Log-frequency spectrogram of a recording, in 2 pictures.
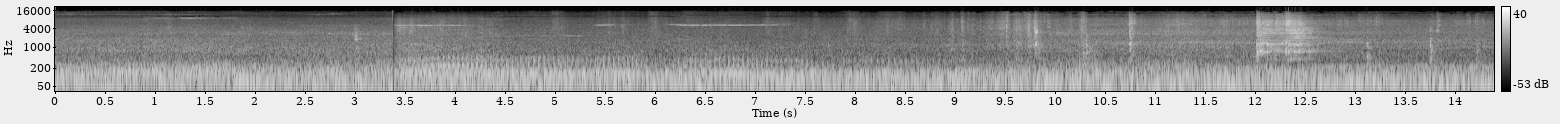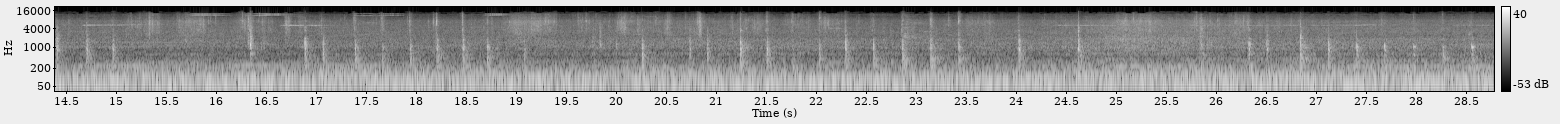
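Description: Steady low rumble of street traffic. A run of quick, sharp knocks comes through the second half, several a second at its fastest.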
